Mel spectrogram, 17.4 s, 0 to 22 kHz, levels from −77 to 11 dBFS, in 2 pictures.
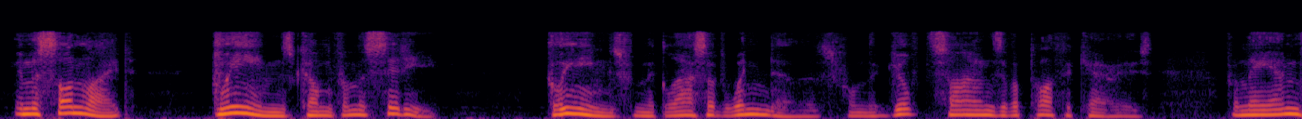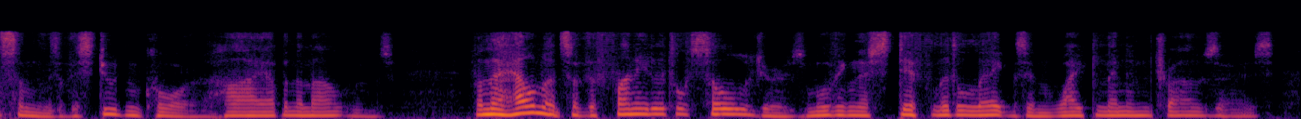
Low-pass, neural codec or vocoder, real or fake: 7.2 kHz; codec, 16 kHz, 1.1 kbps, Voila-Tokenizer; fake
